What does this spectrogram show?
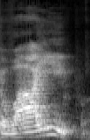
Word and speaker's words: wife: जैसे वाइफ, WIFE, वाइफ, तो डब्ल्यू से हो गया वो, और आई का हो गया आई, तो वह में आई जोड़ दिया तो वाई, और एफ का फॉर, ई का कोई उच्चारण नहीं है, कोई ध्वनि नहीं है, वाई पत्नी।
